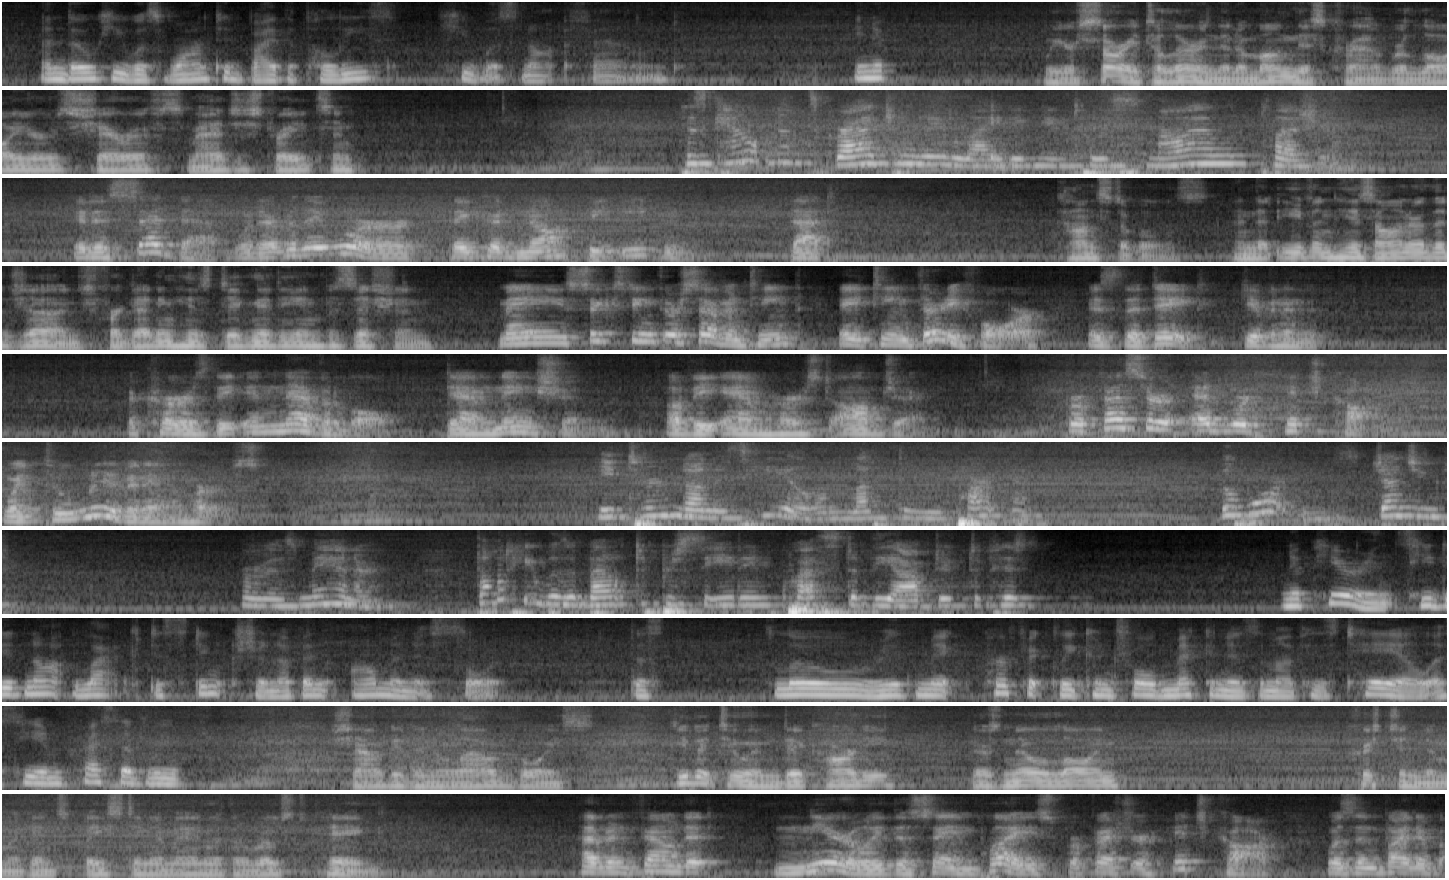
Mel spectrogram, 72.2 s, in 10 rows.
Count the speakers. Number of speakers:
4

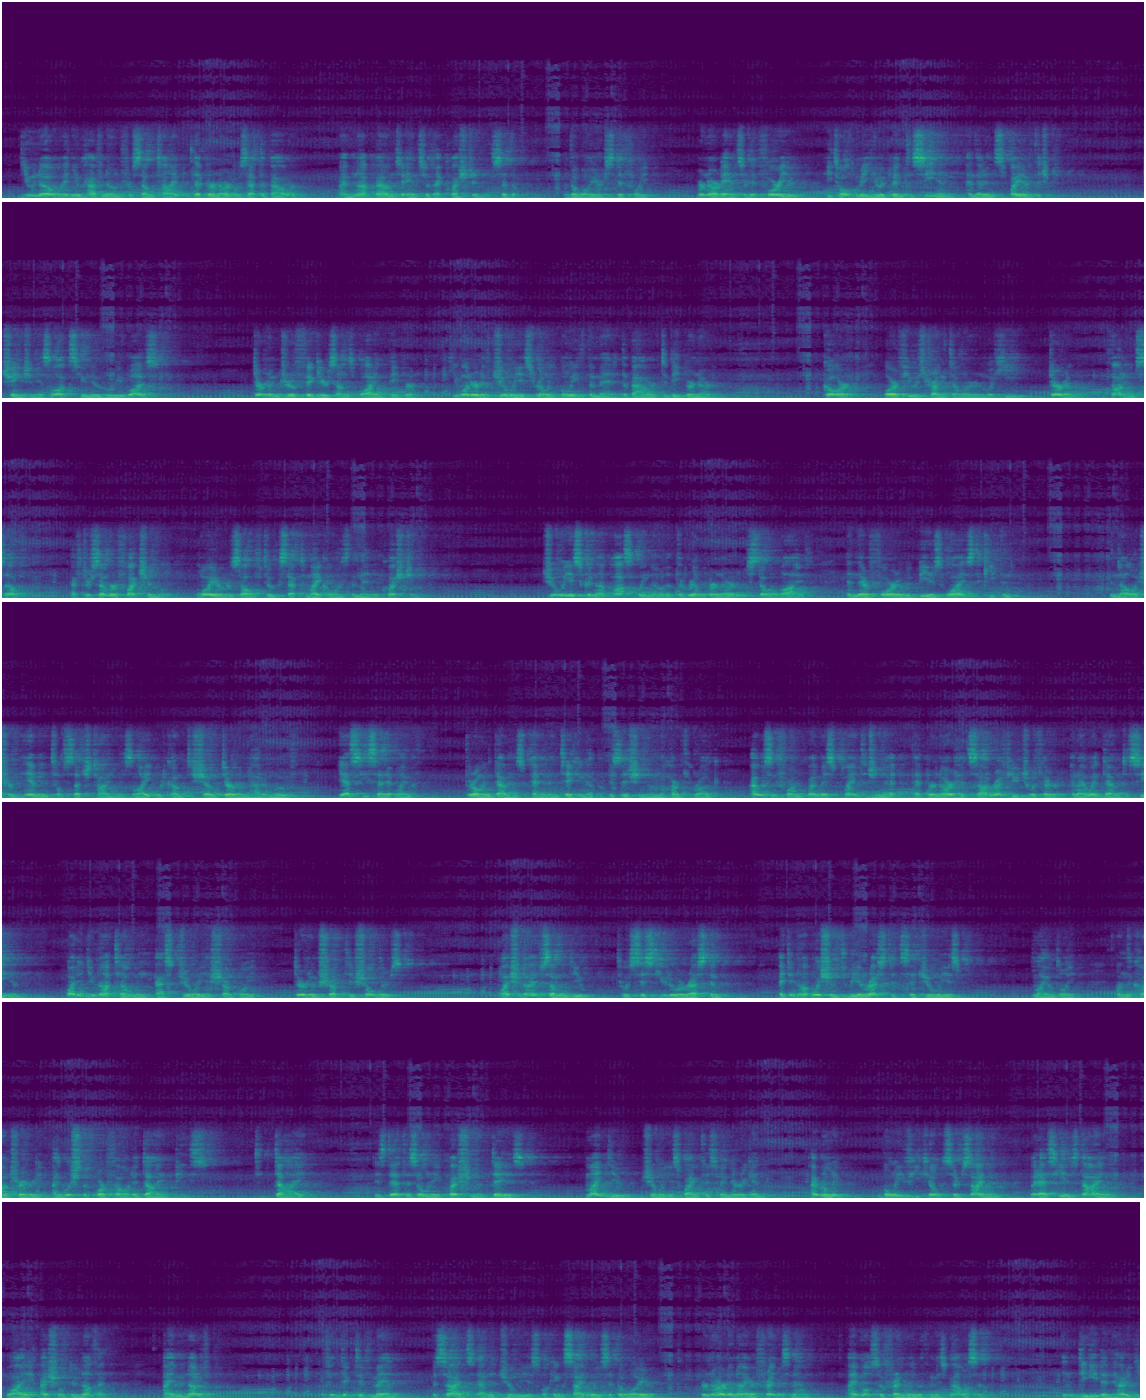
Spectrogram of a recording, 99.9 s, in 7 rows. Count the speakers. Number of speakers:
1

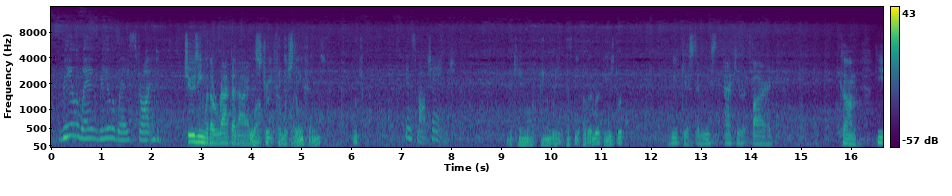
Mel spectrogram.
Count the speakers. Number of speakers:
4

